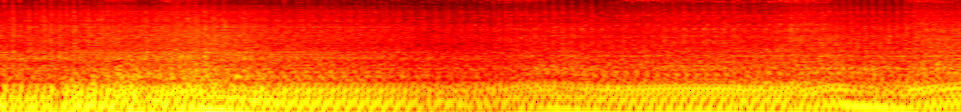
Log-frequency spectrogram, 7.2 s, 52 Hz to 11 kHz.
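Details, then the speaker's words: 1967 VW Beetle flat-four revived after long storage, with valve train now corrected: deep lumpy idle with a repeating knock about three times a second, clearly from cylinder 1 and pulsing through the carburetor; cause not confirmed. "You can hear that knock. Definitely on cylinder 1. It's pulsing through the carburetor pretty bad too."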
